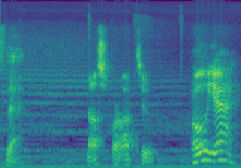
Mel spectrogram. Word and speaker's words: Nosferatu: How do you pronounce that? Nosferatu.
